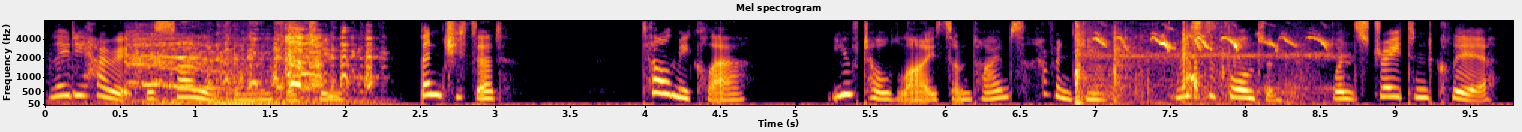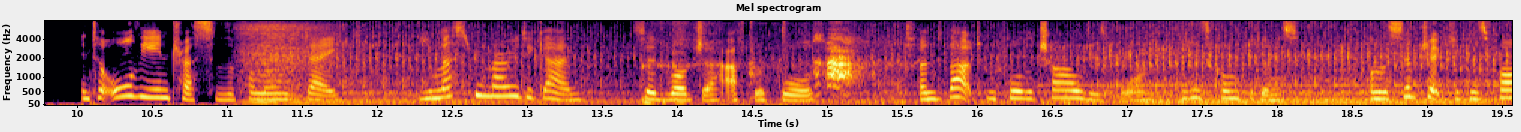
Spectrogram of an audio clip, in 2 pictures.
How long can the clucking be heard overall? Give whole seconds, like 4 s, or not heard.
5 s.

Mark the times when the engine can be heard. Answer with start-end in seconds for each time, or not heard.
0.0-2.4, 11.0-19.5.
